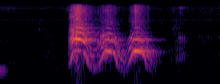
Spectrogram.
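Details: Japanese Chin barking at the window cleaner, a quick run of three high, sharp yaps within under a second, each bending down in pitch, then silence.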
